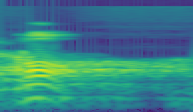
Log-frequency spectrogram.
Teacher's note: sifat ro ini memiliki sifat takrir bergetar sehingga tidak benar-benar rapat menempel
